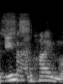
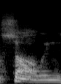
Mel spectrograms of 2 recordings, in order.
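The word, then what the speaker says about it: Samhain: The Sam Hain one that was last was fantastic. Or Sarwin, as it's pronounced.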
